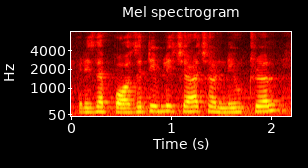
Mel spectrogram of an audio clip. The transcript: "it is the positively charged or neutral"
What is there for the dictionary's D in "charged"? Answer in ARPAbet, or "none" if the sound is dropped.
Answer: none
